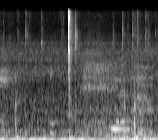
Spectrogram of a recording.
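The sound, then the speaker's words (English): A few scattered computer keyboard clicks, like slow, intermittent typing, over a steady low electrical hum. The taps are soft, with one sharper keystroke standing out. No one speaks. “While I said, here, I'm typing it out on screen for y'all.”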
